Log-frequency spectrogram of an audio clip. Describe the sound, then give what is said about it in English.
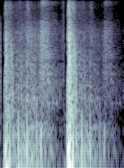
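Two muffled thumps about half a second apart, each followed by a brief crackly rustle, as a small bird named Sampa, blown by the wind, bangs into the big leaves of a tree, with no voices. “And that is the sound of Sampa banging into them.”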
